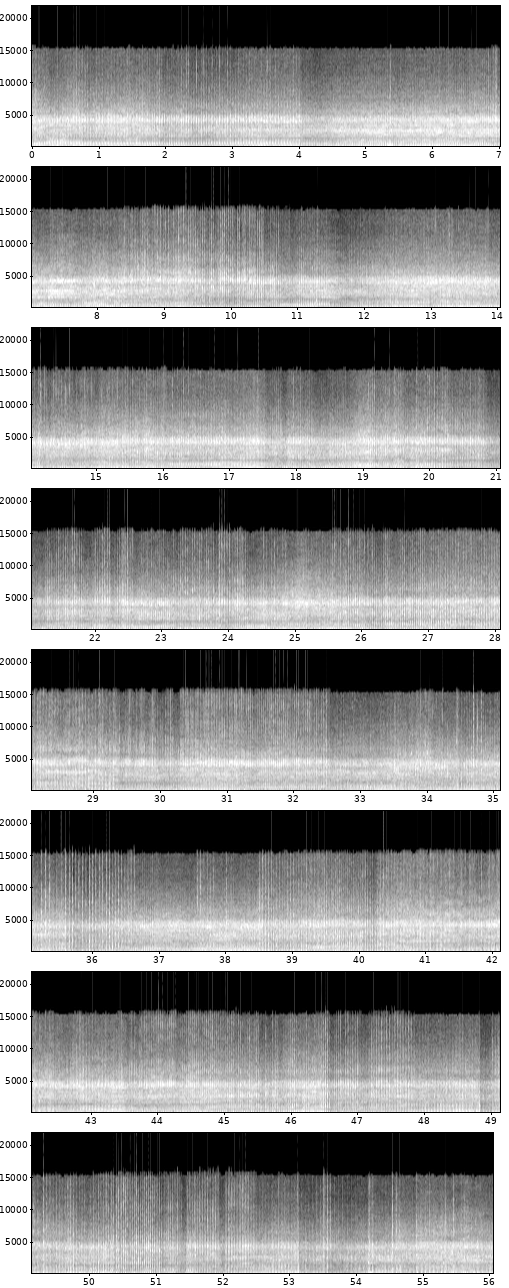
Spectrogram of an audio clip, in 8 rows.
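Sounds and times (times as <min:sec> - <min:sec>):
motorcycle engine at full throttle: 0:00.0 - 0:56.0.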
